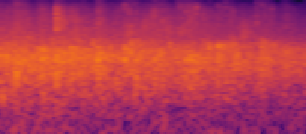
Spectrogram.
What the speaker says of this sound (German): Großen Applaus auch für ihn.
